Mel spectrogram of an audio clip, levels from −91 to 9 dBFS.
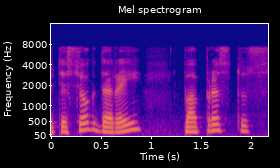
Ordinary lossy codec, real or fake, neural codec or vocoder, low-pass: AAC, 96 kbps; real; none; 7.2 kHz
